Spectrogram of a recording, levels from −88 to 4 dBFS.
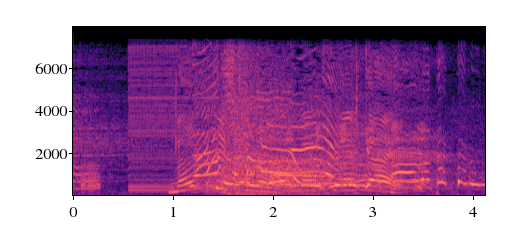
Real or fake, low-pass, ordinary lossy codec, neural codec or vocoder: real; 7.2 kHz; none; none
